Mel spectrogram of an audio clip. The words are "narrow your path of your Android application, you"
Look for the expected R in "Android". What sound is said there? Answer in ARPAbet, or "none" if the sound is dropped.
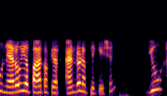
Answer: R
